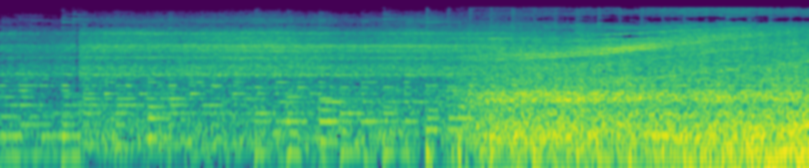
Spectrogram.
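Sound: jet engine running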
